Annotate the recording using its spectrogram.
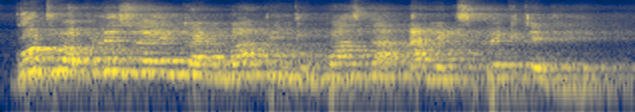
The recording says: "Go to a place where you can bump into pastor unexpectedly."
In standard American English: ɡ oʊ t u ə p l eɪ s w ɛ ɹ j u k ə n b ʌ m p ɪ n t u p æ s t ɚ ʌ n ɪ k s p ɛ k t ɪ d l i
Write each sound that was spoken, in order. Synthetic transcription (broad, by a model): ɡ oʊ t u ə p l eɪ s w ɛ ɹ j u k ə n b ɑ p ɪ n t u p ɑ s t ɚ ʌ n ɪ k s p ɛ k t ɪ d l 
